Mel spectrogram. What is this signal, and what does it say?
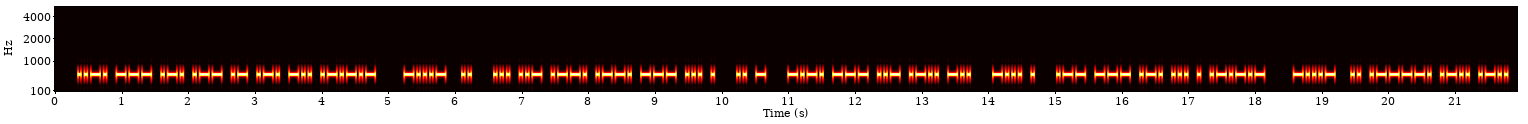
Morse code, heard as a keyed tone, about 25 wpm, 600 Hz. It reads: FORWARD. <BT> I SUPPOSE IT COULD BE WORSE. <BT> I'LL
